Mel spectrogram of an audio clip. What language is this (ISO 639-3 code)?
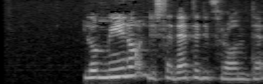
ita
